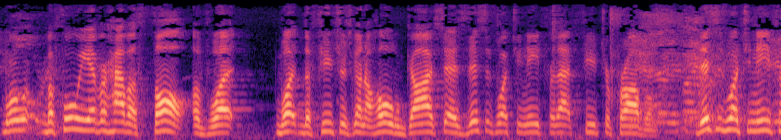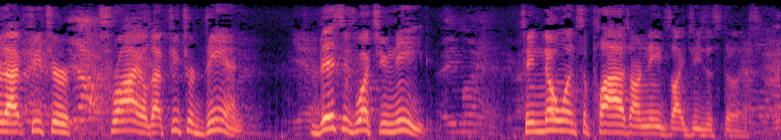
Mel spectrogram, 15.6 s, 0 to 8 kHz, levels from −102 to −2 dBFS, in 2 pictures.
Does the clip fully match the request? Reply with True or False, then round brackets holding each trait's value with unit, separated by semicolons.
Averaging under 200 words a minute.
False (205 wpm)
